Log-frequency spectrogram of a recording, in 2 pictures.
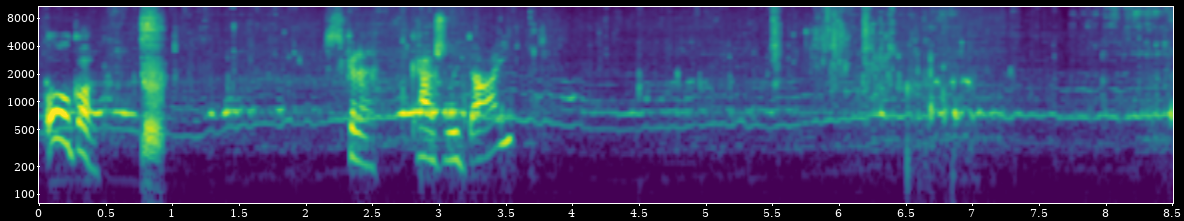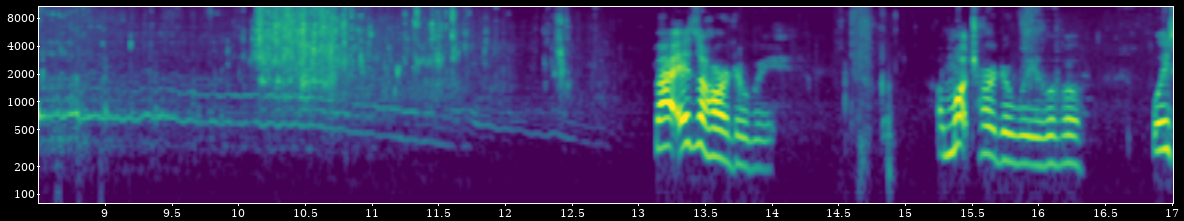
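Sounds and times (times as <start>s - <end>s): electric motorbike motor whining: 0.0s - 13.1s.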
